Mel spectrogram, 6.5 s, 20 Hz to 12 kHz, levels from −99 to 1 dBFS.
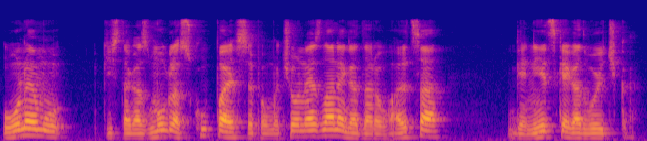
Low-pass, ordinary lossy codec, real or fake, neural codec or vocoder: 7.2 kHz; none; real; none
